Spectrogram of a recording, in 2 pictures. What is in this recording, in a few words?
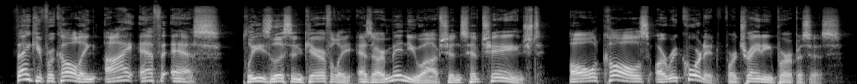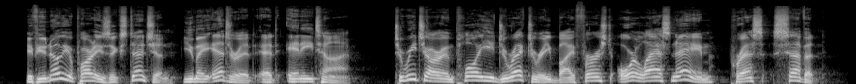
Leasing Phone Prompt Male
